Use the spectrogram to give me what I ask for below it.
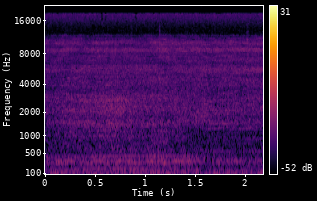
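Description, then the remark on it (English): A jet ski's motor roars steadily without a break out on the open sea, with a broad rushing wash of spray and wind around it and no voices. “So remember the sea is chaos. That little jet ski is the Holy Spirit.”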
